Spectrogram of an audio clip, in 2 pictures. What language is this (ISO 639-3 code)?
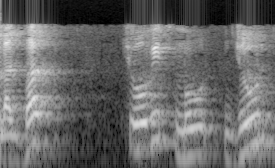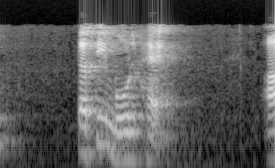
hin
